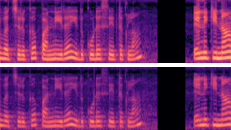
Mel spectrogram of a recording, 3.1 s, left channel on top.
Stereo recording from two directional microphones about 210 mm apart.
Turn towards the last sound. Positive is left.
turn(degrees=40)  # may be behind; listen again after turning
